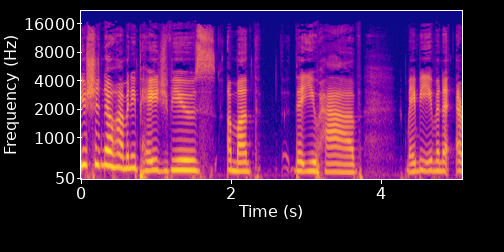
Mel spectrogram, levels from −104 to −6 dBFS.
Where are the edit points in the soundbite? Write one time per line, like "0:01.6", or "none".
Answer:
none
